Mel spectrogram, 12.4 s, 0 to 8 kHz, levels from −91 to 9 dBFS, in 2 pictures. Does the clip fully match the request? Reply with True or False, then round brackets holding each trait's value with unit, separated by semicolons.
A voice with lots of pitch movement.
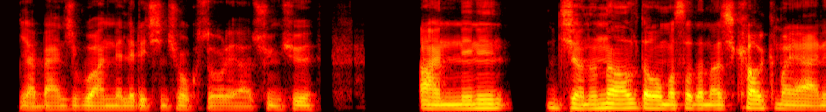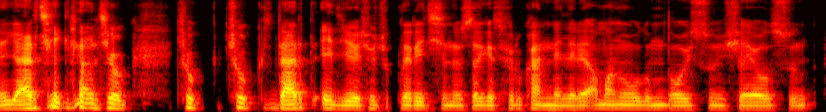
False (2.4 semitones)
